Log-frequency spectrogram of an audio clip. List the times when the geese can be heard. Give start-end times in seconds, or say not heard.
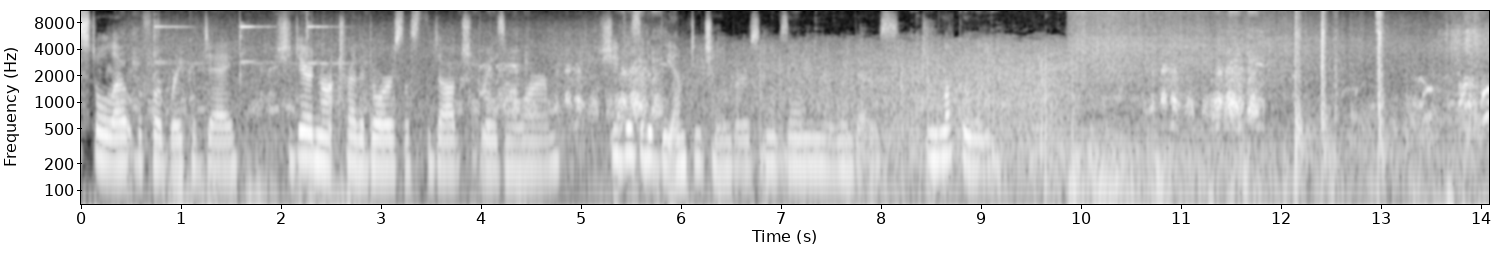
0.0-5.9, 10.6-14.0.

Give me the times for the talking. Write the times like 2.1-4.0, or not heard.
0.0-9.2.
